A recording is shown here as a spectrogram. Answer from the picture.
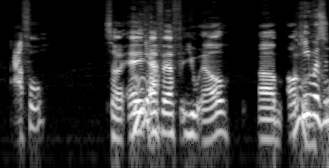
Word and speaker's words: Afful: And then it looks like his last name is spelled, it's not awful, but it's Afful.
